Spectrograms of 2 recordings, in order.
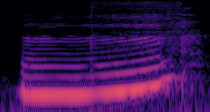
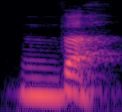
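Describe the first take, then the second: First: The consonant is said alone without a vowel. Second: The consonant is followed by a short vowel. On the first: The speaker calls it right. "And v instead of" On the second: The speaker calls it wrong. "instead of v"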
